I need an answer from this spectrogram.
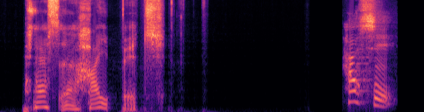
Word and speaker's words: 箸: So hashi has two syllables. The first syllable is ha and the second syllable is shi. You can see in the graphics here, in the hashi chopsticks, the first syllable has a high pitch and the second syllable has a low pitch.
